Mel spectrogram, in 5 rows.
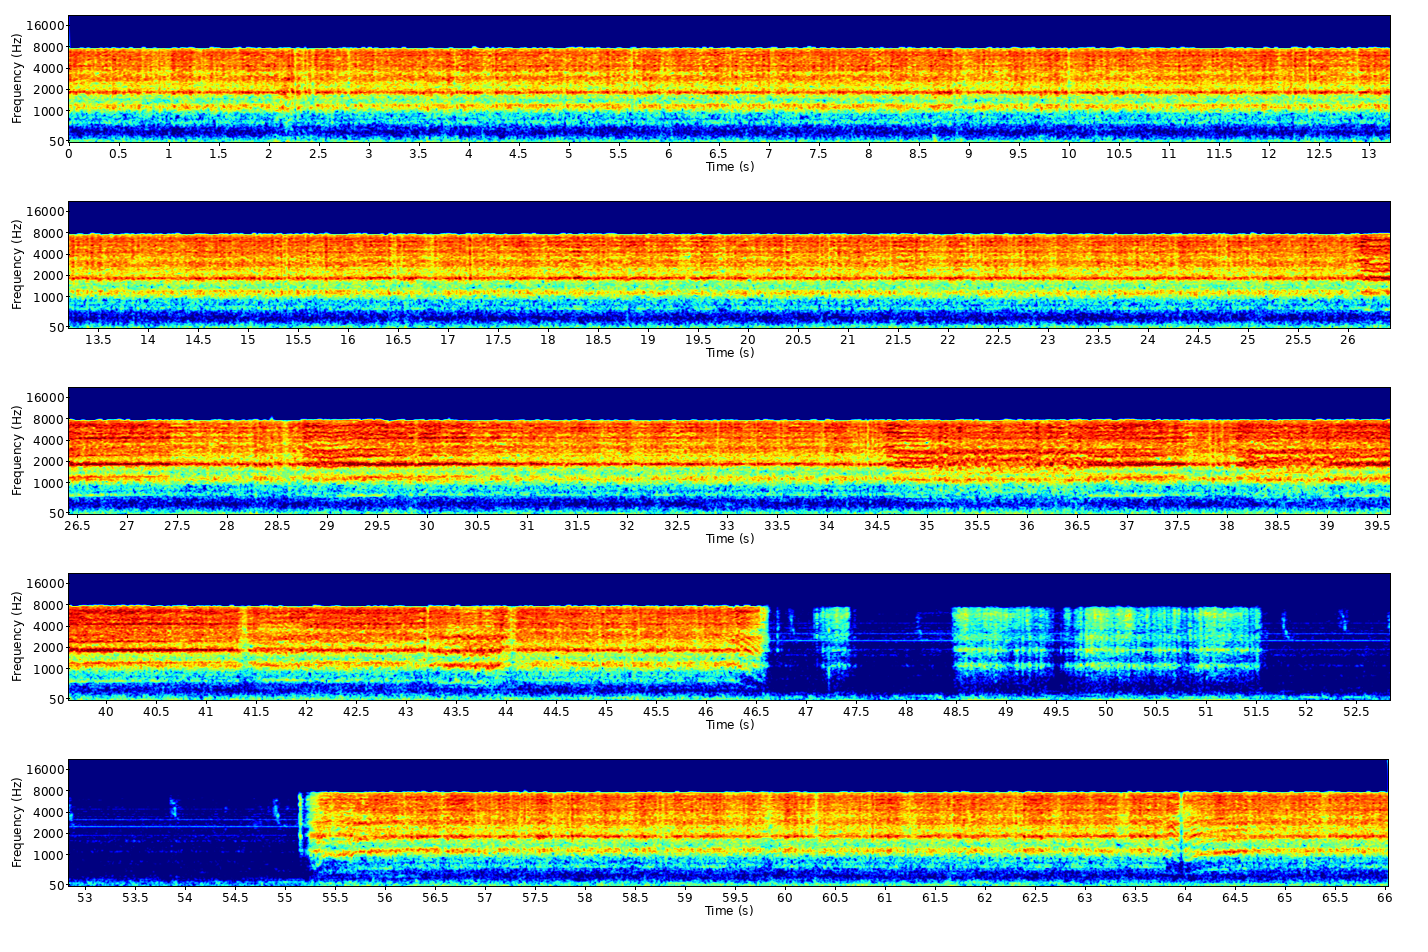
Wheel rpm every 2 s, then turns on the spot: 160, 160, 160, 160, 160, 160, 160, 160, 160, 160, 160, 160, 160, 160, 160, 160, 160, 160, 160, 160, 160, 160, 160, 50, 10, 20, 0, 30, 150, 160, 160, 160, 150.
46-52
